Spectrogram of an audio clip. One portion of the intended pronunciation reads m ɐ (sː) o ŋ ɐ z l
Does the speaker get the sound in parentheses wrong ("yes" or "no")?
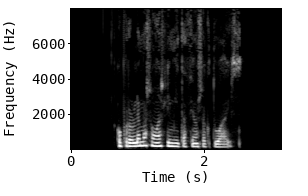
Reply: yes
